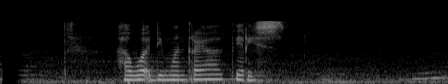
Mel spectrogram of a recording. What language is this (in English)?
Sundanese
